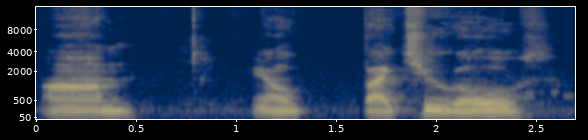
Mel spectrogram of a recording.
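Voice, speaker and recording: A slow-paced man from New Jersey, United States, with a low, slightly bright voice and a totally flat delivery, guests on a casual chat about soccer bets. He rambles, restarts, repeats words and uses lots of fillers.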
